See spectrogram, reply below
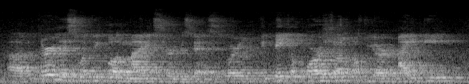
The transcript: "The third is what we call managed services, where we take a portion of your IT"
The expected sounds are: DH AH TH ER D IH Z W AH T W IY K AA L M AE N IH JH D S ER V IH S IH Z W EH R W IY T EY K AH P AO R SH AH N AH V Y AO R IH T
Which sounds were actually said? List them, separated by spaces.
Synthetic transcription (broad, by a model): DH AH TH ER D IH S W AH T W IY K AA L M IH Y S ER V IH S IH S W EH R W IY T EY K AH P AO R SH AH N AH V Y AO R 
